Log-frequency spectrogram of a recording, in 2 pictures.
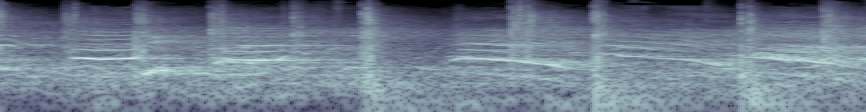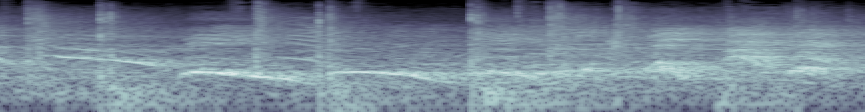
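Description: Cheerleaders chanting a cheer in unison: short chanted syllables, then a string of drawn-out calls that fall in pitch, punctuated by sharp rhythmic beats.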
